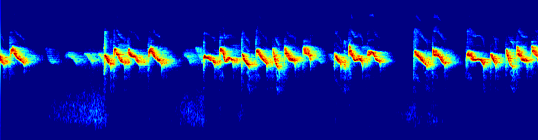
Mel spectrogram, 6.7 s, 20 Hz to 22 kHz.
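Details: Malaysian Oriental white-eye, kept caged, recorded in minor moult and not in form on 31 July 2023, giving buka sing: bursts of quick, bright, chattering notes in phrases broken by short pauses.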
